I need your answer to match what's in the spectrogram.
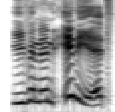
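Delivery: high, mocking crow rising into laughter. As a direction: crow it high, about to cackle. Crowing speaker continues, breaking into laugh.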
